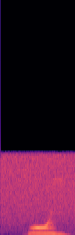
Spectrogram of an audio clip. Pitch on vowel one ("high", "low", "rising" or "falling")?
low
